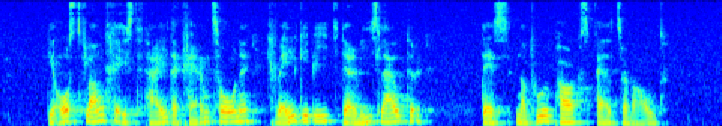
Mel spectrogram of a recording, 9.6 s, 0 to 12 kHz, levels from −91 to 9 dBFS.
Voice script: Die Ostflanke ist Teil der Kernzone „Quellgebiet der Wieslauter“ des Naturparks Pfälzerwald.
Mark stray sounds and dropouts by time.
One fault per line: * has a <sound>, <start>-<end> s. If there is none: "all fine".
all fine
